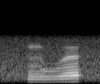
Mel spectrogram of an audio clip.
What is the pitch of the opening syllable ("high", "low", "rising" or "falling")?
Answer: rising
